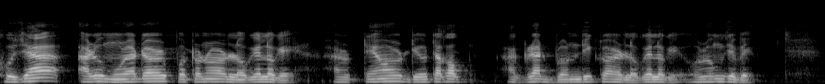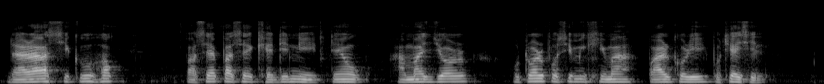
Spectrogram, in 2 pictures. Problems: constant background noise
